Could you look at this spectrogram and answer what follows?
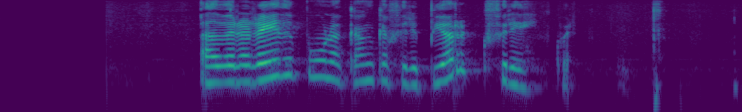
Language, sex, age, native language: Icelandic, female, 20-29, Icelandic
